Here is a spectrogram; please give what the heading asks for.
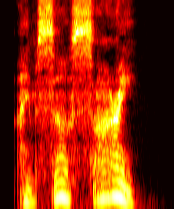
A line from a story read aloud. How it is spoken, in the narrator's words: whispered Poldo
